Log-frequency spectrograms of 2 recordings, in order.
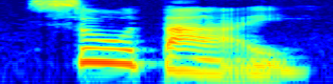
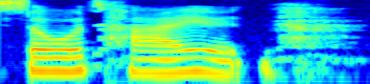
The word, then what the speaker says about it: สู้ตาย: something like that and the other word is in Thai It's like สู้ตาย Is sometimes I think maybe some foreigners might mispronounce it as so tired.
